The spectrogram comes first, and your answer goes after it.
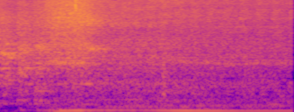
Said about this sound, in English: The next step to get the transmission up to temperature is we're gonna fire up the car.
